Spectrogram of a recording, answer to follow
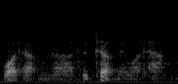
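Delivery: soft, breathy whisper drawing him in; a quiet, intimate push for the truth; hushed coaxing. Acted. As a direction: lean close and whisper the question. Coaxing a suspect to confess.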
